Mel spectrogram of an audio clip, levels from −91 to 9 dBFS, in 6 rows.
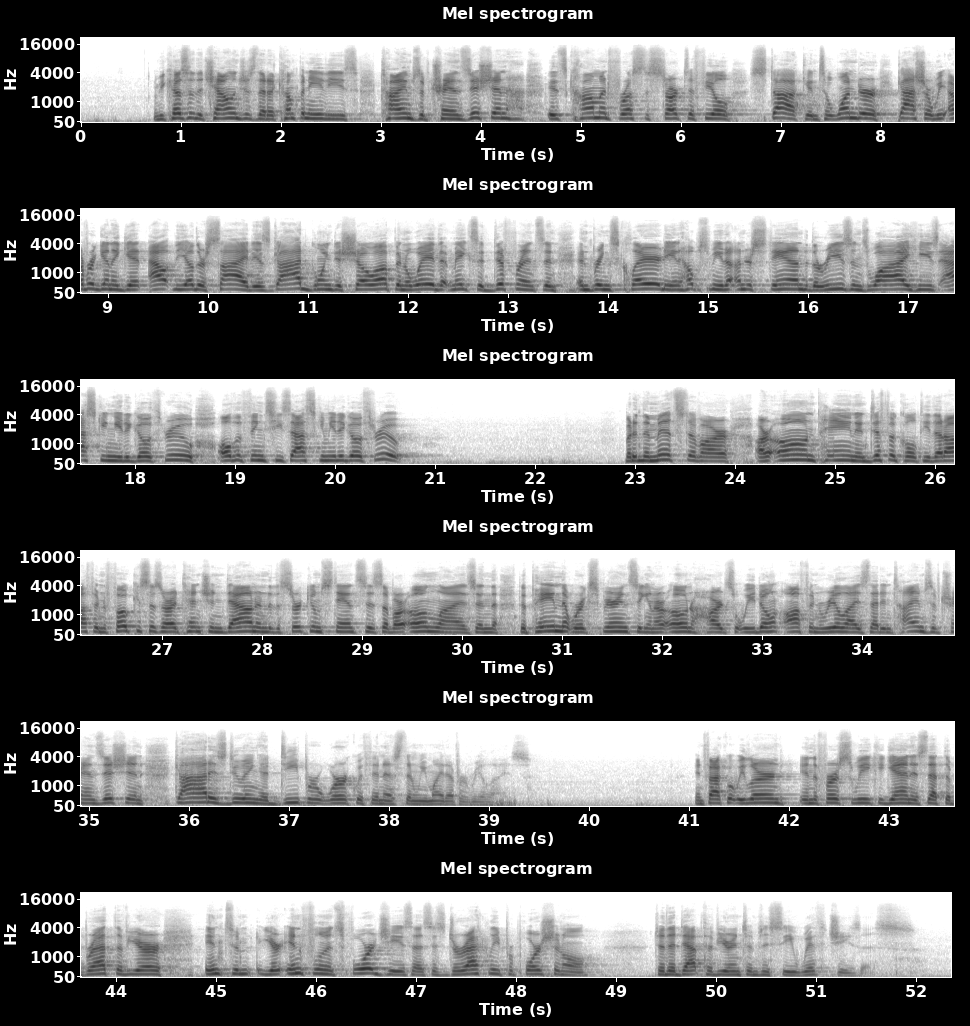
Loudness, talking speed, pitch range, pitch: -21 LUFS, 185 wpm, 175-210 Hz, 195 Hz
